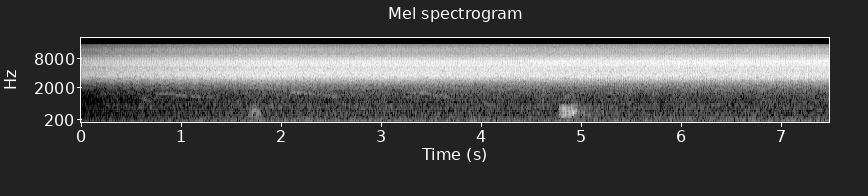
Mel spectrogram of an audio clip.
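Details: Neotibicen lyricen cicada calling at Sand Hills State Park, Kansas, on 9 August 2016: a loud, continuous, high buzzing drone that swells at the start and then holds steady, with two faint brief low sounds in the background.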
